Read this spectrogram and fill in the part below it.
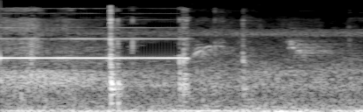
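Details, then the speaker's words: Garden railway track reassembled after trying cardboard pieces: steady high continuity-tester beep for about a second then cuts off, track shorting again; short on one side of the track only, cause unknown. "I give up I got the track back together and now it's shorting out again I have no idea"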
